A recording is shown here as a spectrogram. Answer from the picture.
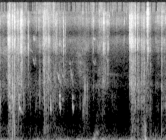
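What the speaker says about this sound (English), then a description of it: "Got the baby chicks." Baby chicks peep under a heat lamp inside a chicken tractor with a duckling, soft scattered chirps repeating quietly and close, with faint rustling between them.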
